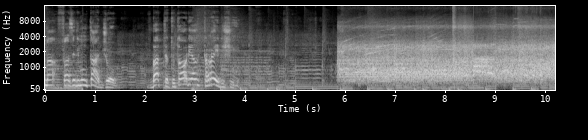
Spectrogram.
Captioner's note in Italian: Applauso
